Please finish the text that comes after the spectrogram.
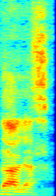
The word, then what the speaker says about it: Dulles: Dallas, la pronunciación es como Dallas, como el estado, perdón, la ciudad. La ciudad norteamericana, Texas, Dallas. Pero en realidad se escribe Dulles. Entonces, cuando yo empecé a investigar esto, me confundía. Dulles, ¿cómo se pronuncia? Se pronuncia como Dallas.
